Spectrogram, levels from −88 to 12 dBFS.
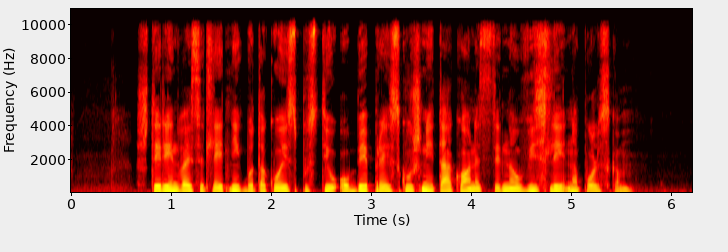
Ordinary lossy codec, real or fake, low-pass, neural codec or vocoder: none; real; 9.9 kHz; none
